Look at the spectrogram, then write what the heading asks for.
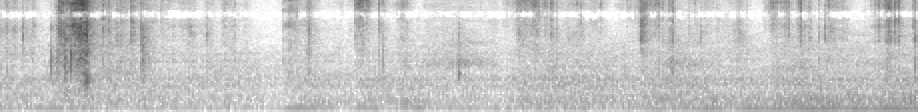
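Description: Paper torn out of a journal during Christmas journaling, with a sharp ripping burst near the start and then softer rubbing and shuffling of paper under a steady low hum.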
